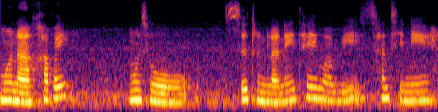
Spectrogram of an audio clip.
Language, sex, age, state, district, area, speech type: Bodo, female, 30-45, Assam, Kokrajhar, rural, spontaneous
